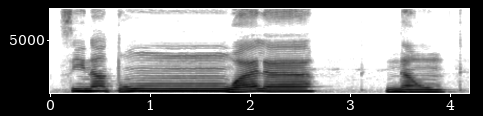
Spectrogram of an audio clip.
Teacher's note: تأخذہ سنۃ ولا، اب یہاں دیکھیں تا کے اوپر تنوین ہے اور اس کے بعد واو مشدد ہے، تو یہ ادغام ہوگا، تنوین کے نون کی آواز اور واو کی آواز مکس ہو جائے گی · نوم میں واو سے پہلے زبر ہے، حروف لین ہے، اس کو نرمی سے ادا کیا جائے گا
